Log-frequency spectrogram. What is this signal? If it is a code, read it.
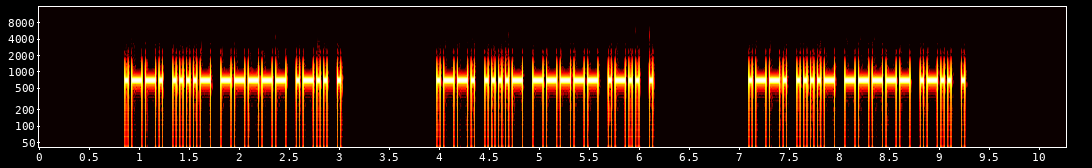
Morse code, heard as a keyed tone, about 34 wpm, 700 Hz. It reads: P40LE P40LE P40LE
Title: Call Signs Repeated 2x - 35wpm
